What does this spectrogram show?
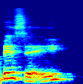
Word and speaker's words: busy: So, Stephen has done busy with a Z, but annoyingly, busy is with an S. Okay, so it's a Z sound, busy, but we say S, that we spell S, sorry.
